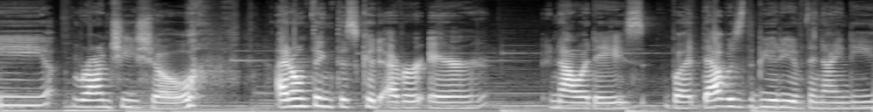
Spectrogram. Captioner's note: laughs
